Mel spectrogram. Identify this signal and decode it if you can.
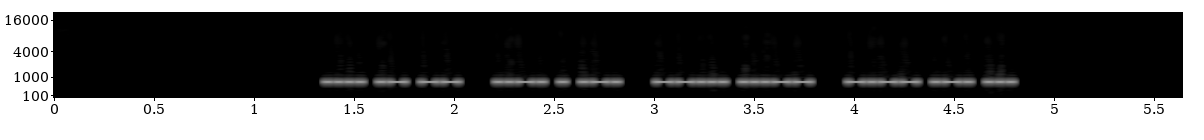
Morse code, heard as a keyed tone, about 42 wpm, 700 Hz. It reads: HAM FER 73 YRS
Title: Practice QSO - Exchange 3 - More Info - 45wpm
